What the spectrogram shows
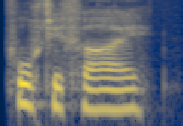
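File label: "fortify", British English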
